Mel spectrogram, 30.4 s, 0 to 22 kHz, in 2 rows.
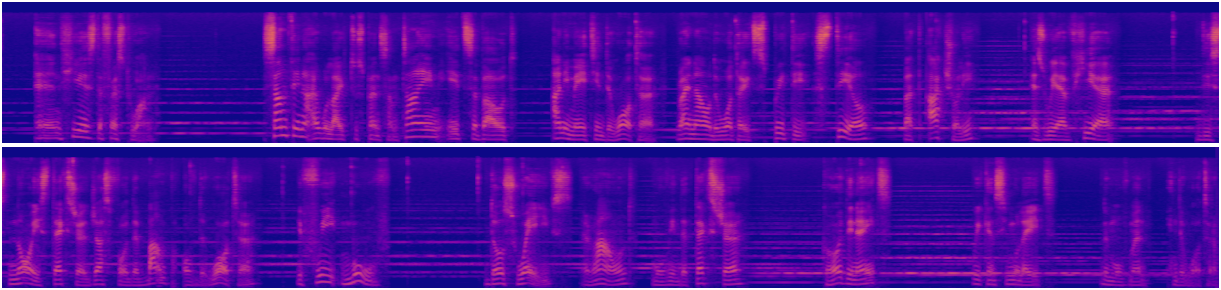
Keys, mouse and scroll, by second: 3.1 middle click, 7.9 middle click, 10.5 middle click, 12.5-13.5 scroll up 2, 13.5 scroll up 1, 13.5 click, 16.1 middle click, 17.6 middle click, 18.9 click, 20.3 middle click, 24.4 click.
